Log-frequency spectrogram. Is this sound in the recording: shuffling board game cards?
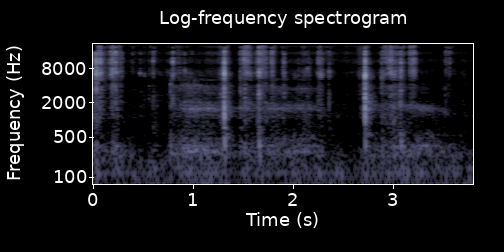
yes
